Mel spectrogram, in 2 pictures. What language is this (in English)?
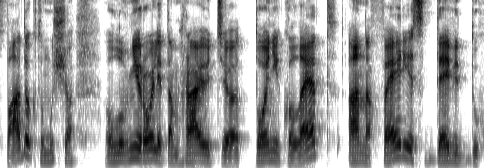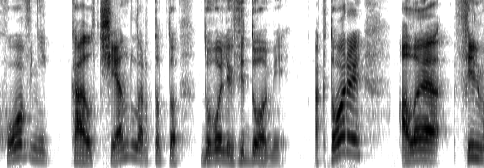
Ukrainian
